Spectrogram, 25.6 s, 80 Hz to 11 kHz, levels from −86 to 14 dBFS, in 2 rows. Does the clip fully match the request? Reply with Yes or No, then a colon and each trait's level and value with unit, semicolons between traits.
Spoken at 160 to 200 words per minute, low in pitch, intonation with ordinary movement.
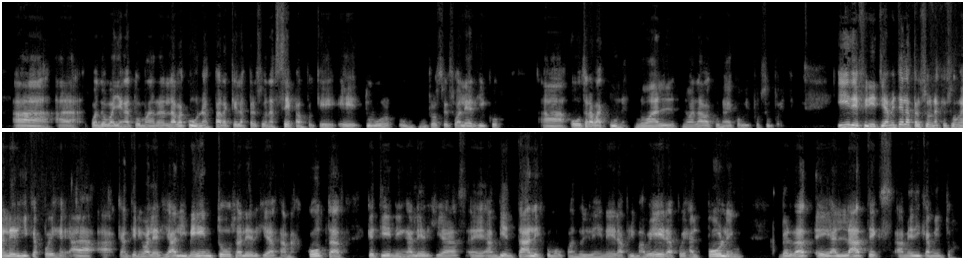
No: average, 165 wpm; low, 115 Hz; wide, 5.7 semitones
